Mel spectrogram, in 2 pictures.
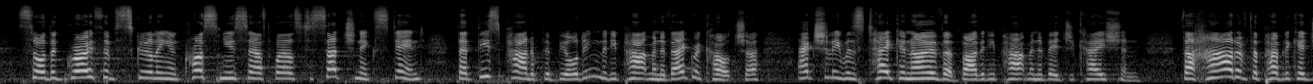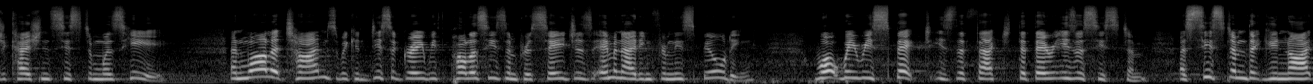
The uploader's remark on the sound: NSWTF Bridge Street Rally. The NSW Teachers Federation held a public rally outside the Department of Education in Sydney.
